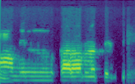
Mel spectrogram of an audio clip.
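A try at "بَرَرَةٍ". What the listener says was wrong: কারা নয়, বারা, বা যাবার বা, বাররাতিন।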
